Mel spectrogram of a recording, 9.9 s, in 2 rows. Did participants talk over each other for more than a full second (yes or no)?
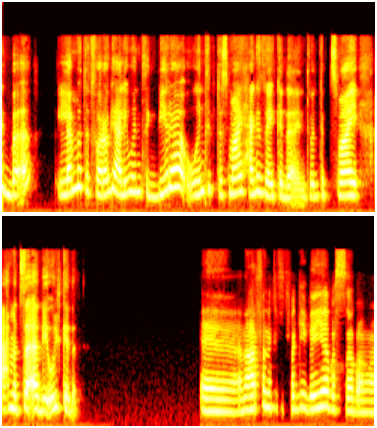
no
